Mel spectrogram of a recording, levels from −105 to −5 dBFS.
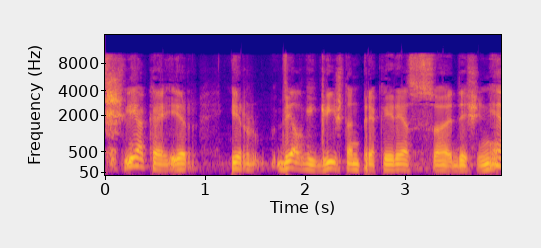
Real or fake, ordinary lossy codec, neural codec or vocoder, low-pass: fake; AAC, 48 kbps; vocoder, 22.05 kHz, 80 mel bands, Vocos; 9.9 kHz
